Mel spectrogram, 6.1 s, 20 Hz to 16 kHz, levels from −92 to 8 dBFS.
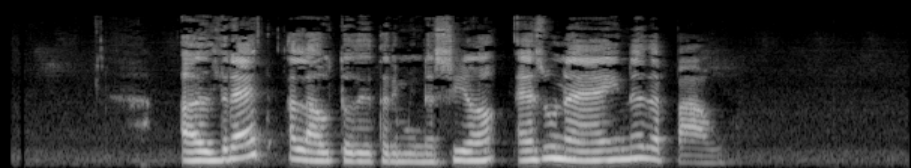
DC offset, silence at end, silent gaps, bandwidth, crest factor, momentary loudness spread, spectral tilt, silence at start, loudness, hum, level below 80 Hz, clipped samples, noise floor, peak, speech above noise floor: under 0.1%; 1.35 s; none; 11.5 kHz; 18 dB; 9 LU; -5 dB/octave; 0.95 s; -18 LUFS; none; -70 dBFS; under 0.1%; -58 dBFS; -2 dBFS; 40 dB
